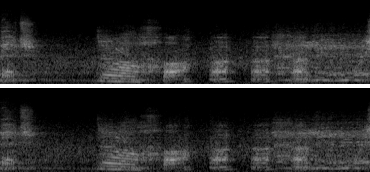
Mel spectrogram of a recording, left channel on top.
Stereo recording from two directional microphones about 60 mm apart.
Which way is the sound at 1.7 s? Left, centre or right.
Left.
